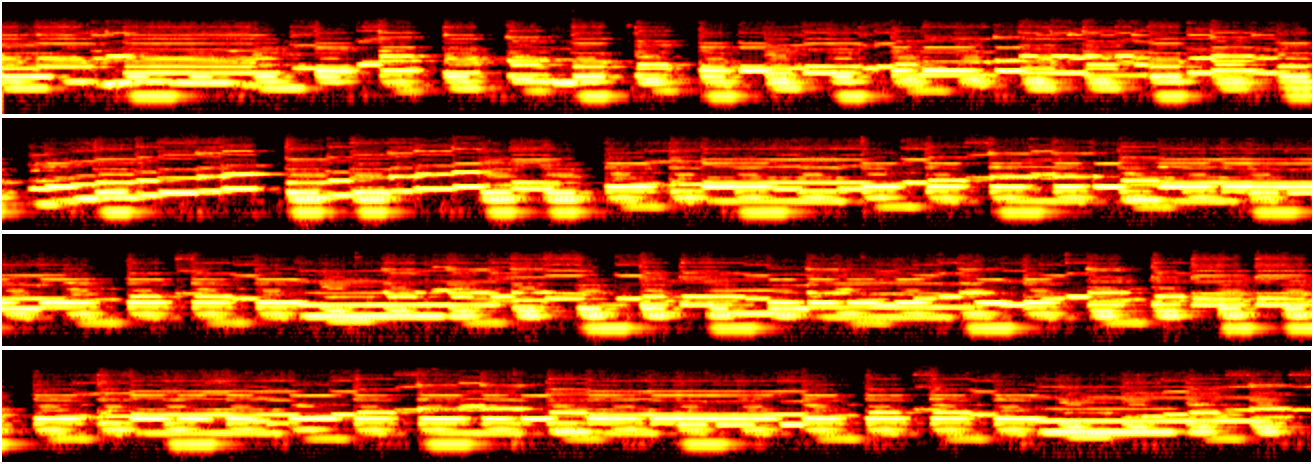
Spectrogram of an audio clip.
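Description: Homemade street organ playing a tune: a melody over bass notes that fall roughly every beat, with quick rising runs of notes about a third of the way through.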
